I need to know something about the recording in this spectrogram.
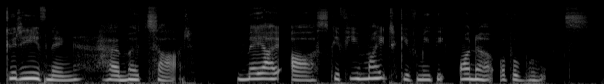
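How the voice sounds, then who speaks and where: A woman's voice: a little high, unhurried, dark tone, no room sound, studio quality, lightly acted. A woman playing an eager, haughty young society lady in an audio drama, with prim, old-fashioned theatrical diction. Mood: polite, eager.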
